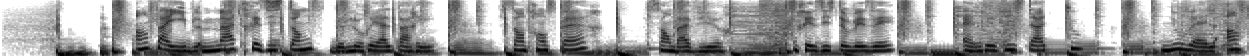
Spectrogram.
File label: French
